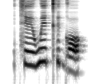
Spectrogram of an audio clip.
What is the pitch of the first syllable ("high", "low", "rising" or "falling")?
low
